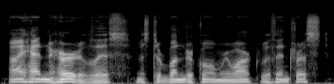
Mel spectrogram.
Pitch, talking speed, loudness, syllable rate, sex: 100 Hz, 180 wpm, -19 LUFS, 5.7 syllables/s, male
